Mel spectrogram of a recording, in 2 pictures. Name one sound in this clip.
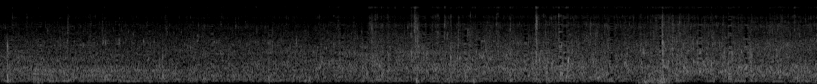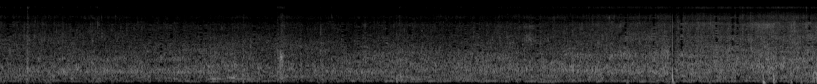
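Shallow water trickles and splashes over rock steadily.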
